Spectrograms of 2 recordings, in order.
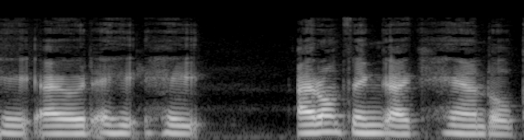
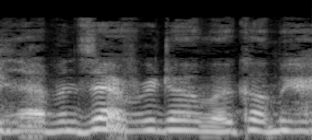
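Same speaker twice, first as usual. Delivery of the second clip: quick, off-kilter parody of a whiny customer; mock grumpy customer; 3 semitones higher, faster than usual. Coworker parodying the rude customer's line, quick mocking voice. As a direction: mimic him to make fun of the complaint.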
